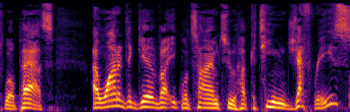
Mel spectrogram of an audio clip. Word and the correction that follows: Hakeem: Hakeem. – There you go. – What did I say? Hakeem. – You added a syllable.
